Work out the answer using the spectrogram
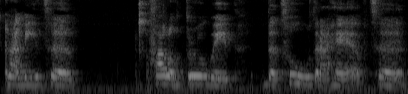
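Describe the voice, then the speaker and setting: A podcast host in her 20s muses candidly on her feelings, rambling and leaning on "like" as a filler. Her medium-pitched voice is steady, slow and darkish, heard from a distance in a roomy, echoing recording.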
